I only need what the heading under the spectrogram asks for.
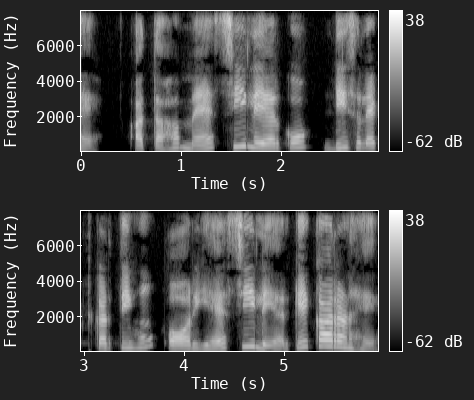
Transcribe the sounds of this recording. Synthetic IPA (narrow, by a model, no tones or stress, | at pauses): ɛː | ɐt̪aɦmɛ̃ːsiːleːjəɾkoɖiːselek̚ʈkɐɾt̪iɦũɔːɾjɛɦsiːleːjə̰ɾkekaːɾəɽ̃ɦɛː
